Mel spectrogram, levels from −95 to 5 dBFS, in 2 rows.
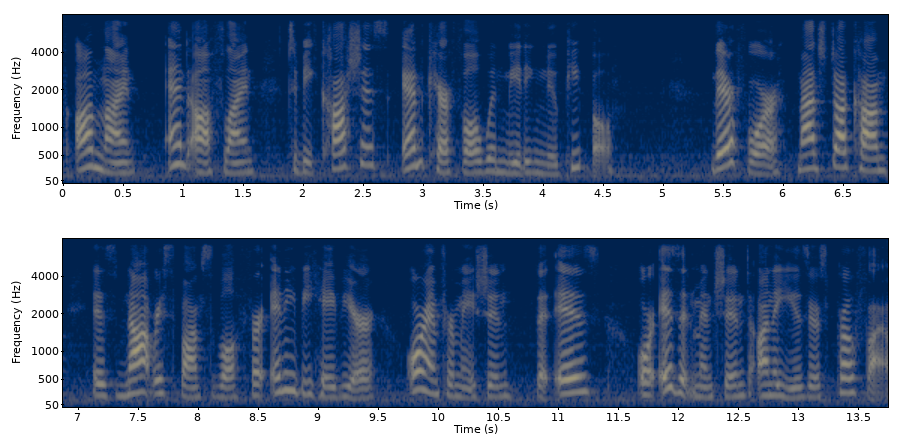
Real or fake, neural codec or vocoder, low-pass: real; none; 7.2 kHz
